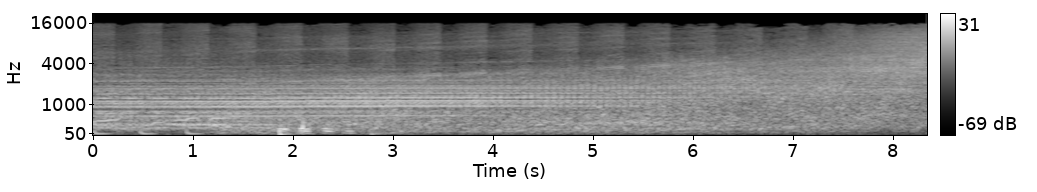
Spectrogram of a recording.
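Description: Electronic dance music in a DJ set. The kick drum drops out about two and a half seconds in, leaving sustained synth tones under a hissing noise sweep that rises steadily in pitch and loudness: a build-up towards a drop.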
